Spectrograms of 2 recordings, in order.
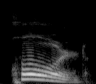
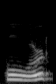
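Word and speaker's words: cold: কোল্ড, ঠান্ডা। আমরা এটাকে বলে থাকি কুল্ড, কিন্তু রাইট প্রোনাউন্সিয়েশন হবে কোল্ড।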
